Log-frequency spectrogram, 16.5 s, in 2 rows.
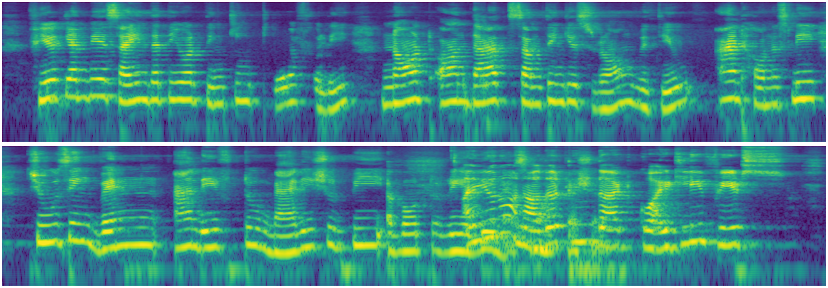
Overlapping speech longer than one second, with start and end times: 12.8-14.3

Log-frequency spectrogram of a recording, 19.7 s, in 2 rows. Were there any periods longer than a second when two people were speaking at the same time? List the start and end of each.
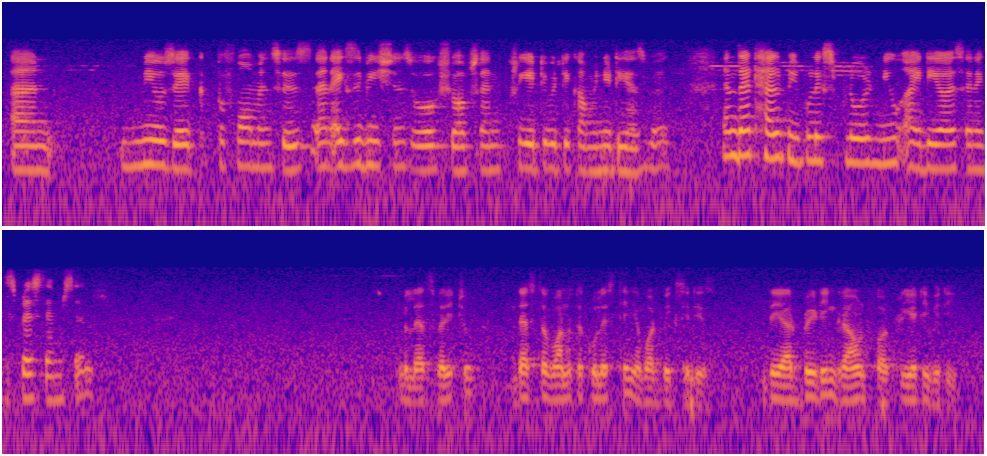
none

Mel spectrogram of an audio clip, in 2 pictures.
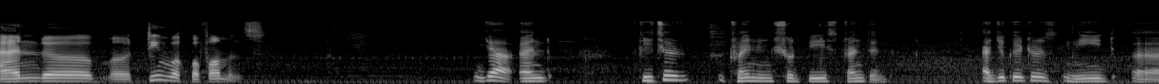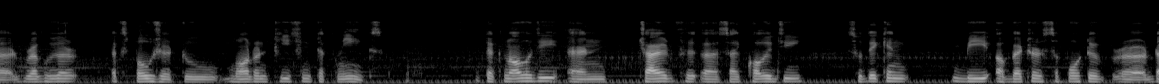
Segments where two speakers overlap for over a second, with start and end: none

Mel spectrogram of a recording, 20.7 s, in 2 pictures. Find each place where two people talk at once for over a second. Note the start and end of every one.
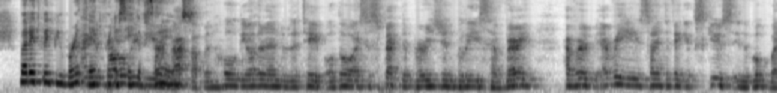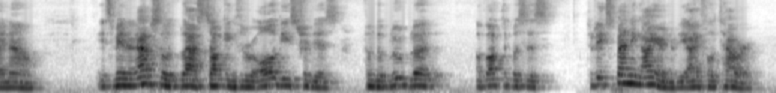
1.1-2.6

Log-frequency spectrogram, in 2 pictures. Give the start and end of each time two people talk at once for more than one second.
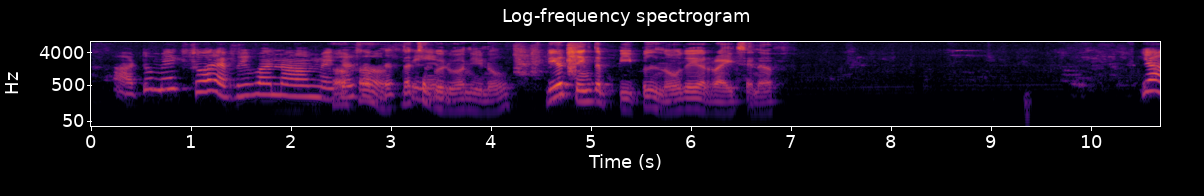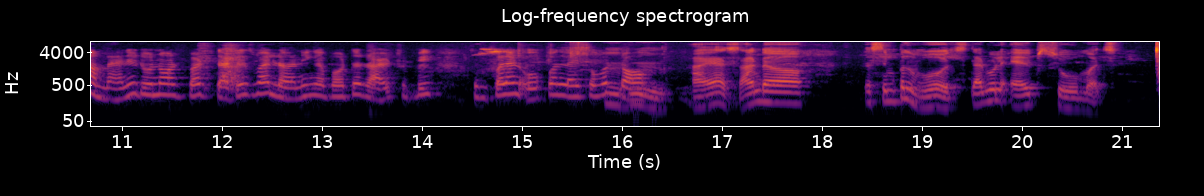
2.4-3.6

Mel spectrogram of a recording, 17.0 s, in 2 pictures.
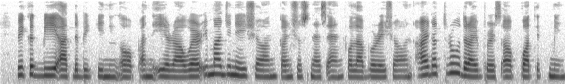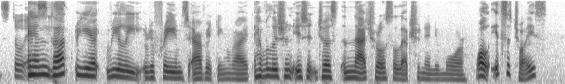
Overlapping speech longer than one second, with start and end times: none

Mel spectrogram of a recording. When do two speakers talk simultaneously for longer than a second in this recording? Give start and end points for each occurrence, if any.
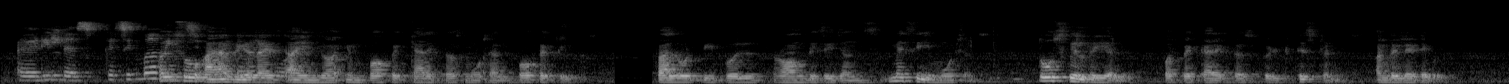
1.6-3.0

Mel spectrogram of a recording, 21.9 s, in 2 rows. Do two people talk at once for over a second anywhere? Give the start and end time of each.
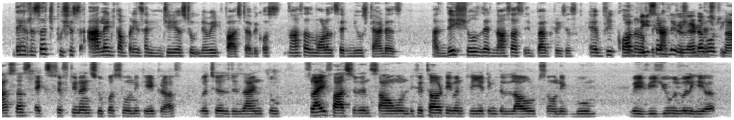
9.3-10.8

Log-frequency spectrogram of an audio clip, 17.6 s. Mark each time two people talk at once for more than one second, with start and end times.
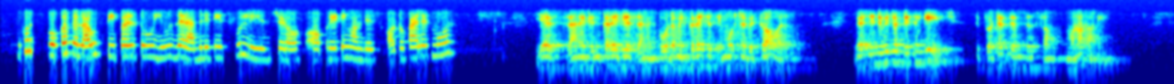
none

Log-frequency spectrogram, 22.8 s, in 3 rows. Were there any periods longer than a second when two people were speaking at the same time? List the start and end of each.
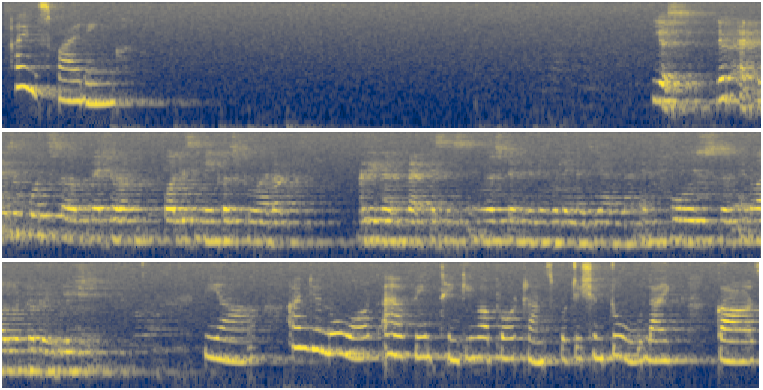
none

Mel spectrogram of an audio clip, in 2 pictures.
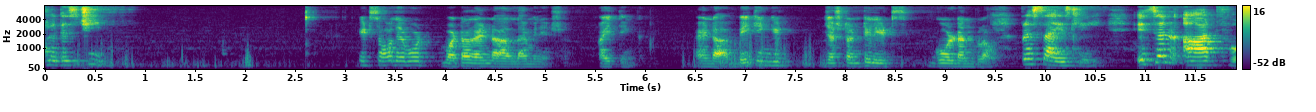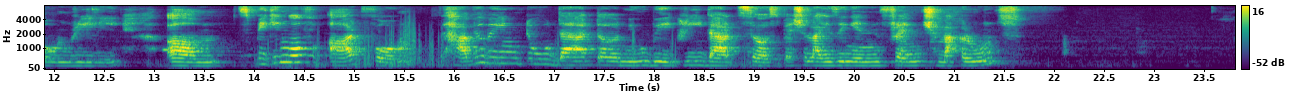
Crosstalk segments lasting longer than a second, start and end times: none

